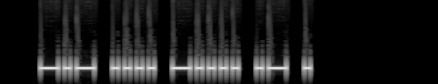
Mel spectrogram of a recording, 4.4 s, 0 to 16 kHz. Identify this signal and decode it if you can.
Morse code, heard as a keyed tone, about 20 wpm, 700 Hz. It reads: KH6AE
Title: Speed Racing - USA 2x2 Call Signs 17wpm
